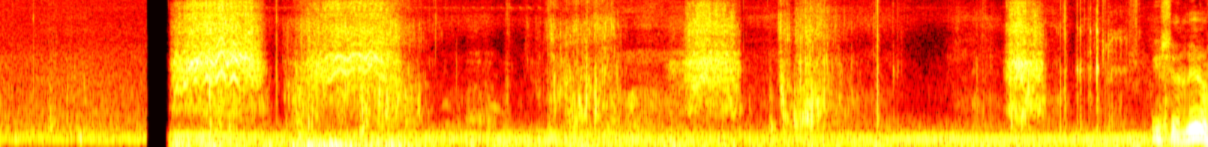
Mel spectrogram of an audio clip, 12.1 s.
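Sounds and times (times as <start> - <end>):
steady low hum: 1.0 - 12.0
water splashing: 1.8 - 4.5, 5.3 - 6.2, 7.0 - 8.6.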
